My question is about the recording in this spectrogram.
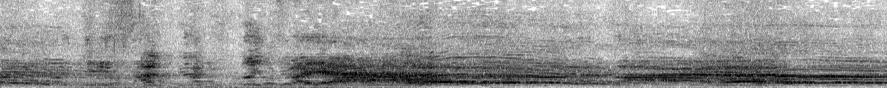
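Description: A crowd of men, the bearers of a kiriko lantern float, shouting together in chorus, many voices overlapping in calls that swell and fall away.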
